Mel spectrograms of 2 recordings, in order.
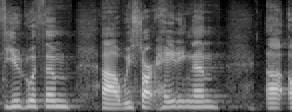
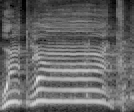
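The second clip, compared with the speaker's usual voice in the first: high, loud mocking jeer; taunting yell; 11 semitones higher, 3 dB louder than usual. Husband heckling his wife on her turn, high jeering yell. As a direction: razz her as the weak link.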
